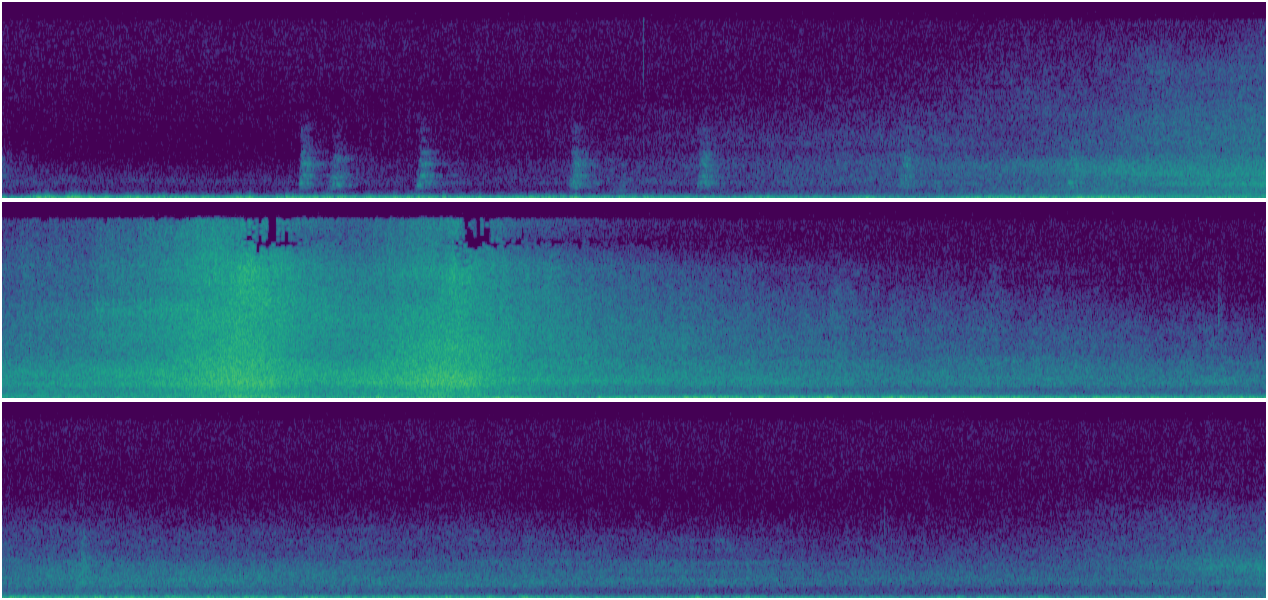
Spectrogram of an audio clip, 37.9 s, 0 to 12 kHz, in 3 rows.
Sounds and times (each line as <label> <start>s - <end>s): cars passing 8.8s - 23.4s
cars passing 36.0s - 37.9s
